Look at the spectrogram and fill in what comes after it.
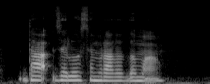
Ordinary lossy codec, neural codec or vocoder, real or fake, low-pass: Opus, 24 kbps; none; real; 19.8 kHz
